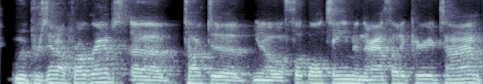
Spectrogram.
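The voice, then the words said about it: Southern hillbilly twang accent. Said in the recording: “my grammar comes out all the time from my Southwest Missouri roots ... hillbilly twang, as they say, with some Texas mix in there too now and Southern”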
